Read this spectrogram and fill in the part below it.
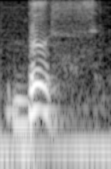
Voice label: "buss", Swedish

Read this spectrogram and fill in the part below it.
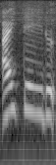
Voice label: "aiteiru", japanese

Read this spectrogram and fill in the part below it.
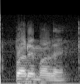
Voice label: Right, estonian

